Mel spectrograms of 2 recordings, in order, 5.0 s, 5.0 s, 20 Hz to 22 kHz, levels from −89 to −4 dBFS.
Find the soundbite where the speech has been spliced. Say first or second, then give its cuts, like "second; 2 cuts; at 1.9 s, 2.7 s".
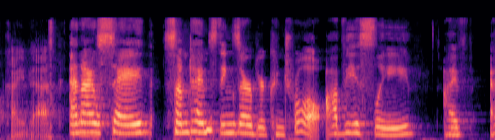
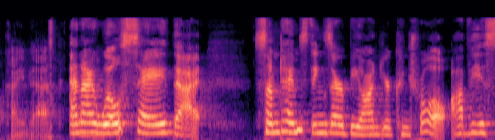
first; 3 cuts; at 1.0 s, 1.5 s, 2.5 s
